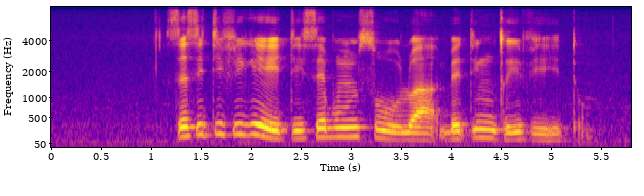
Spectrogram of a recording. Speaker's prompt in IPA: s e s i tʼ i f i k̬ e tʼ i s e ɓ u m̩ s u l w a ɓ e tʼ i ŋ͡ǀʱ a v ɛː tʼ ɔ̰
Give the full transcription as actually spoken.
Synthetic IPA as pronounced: s e s i tʼ i f i k̬ e tʼ i s e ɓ u m̩ s u l w a ɓ e tʼ i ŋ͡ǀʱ i v iː tʼ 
